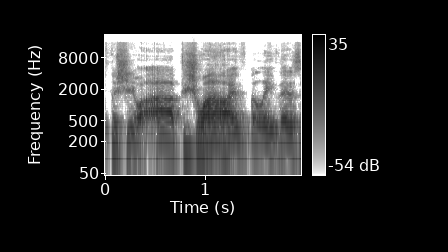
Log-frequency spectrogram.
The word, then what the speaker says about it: Peshawar: And there says Peshawar, I believe that is how you say it.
